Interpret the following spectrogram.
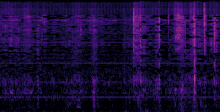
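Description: Faint rustling and scattered light clicks of hands working at toy packaging, with a sharper click about two seconds in and another near the end.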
